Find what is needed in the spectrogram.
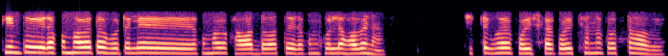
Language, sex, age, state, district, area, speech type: Bengali, female, 30-45, West Bengal, Darjeeling, urban, conversation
